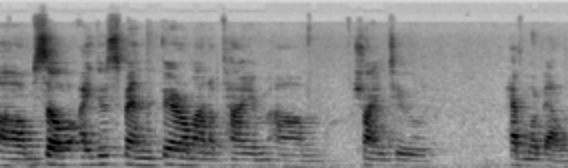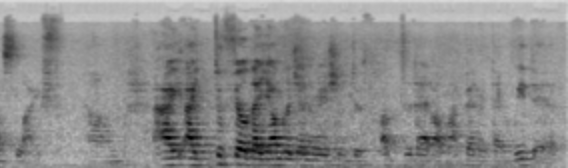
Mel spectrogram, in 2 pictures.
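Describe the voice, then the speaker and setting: Through noticeable background noise and audible room echo, a woman with a very deep, low pitch speaks with long, frequent pauses, big swings in loudness and fairly even intonation. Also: moderate pace. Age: 60s. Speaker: community organizer and activist. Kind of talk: panel discussion. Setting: stage with audience.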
